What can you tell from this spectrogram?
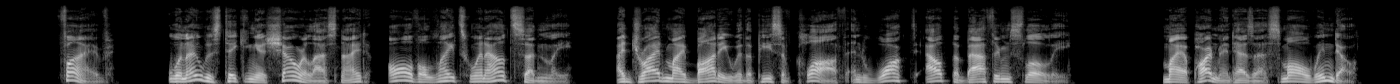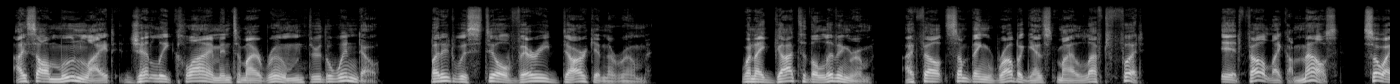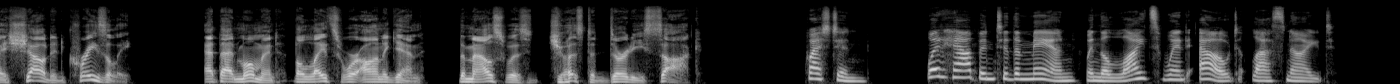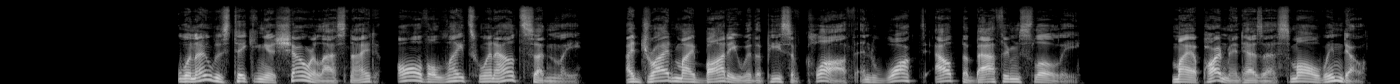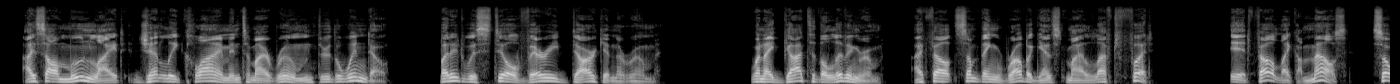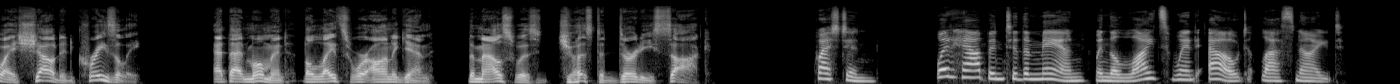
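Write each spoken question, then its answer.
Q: what happened to the man when the lights went out last night?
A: He felt a dirty sock touch his foot, thought it was a mouse, and shouted loudly.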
